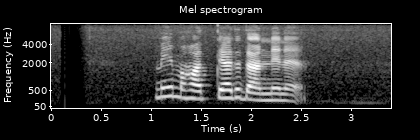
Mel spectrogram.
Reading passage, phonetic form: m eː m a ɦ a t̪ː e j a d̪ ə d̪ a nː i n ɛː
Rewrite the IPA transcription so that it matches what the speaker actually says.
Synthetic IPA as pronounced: m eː m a ɦ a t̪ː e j a d̪ ə d̪ a nː e n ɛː

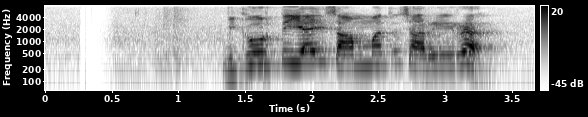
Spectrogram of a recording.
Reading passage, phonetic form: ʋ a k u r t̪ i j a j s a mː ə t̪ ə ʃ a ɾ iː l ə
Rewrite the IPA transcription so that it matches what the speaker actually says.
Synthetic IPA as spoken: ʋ i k u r t̪ i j a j s a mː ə t̪ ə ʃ a ɾ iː ɾ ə

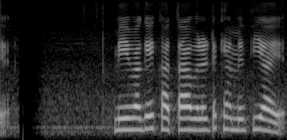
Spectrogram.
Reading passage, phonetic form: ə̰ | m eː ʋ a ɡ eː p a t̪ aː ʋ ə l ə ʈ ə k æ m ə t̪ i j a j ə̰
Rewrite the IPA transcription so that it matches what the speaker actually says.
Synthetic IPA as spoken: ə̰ | m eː ʋ a ɡ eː k a t̪ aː ʋ ə l ə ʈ ə k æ m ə t̪ i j a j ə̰

